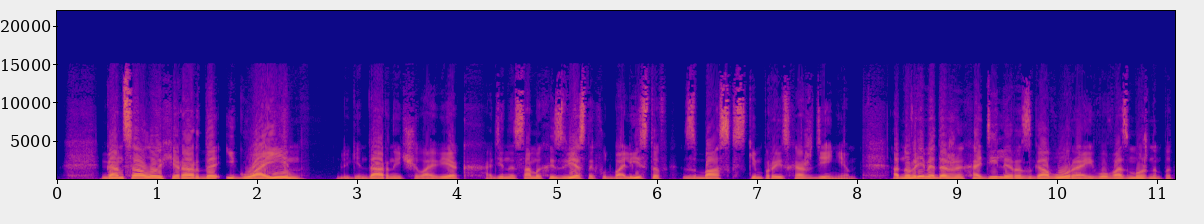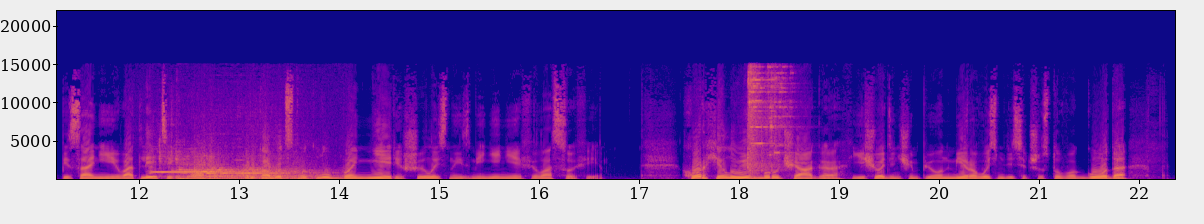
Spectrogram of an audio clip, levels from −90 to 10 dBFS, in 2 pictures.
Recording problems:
distortion; slight; 5% of the sound clipped
doorbell; loud; from 12 to 14 s; peak 4 dB above the speech
jangling keys; loud; at 18 s; peak 3 dB above the speech

